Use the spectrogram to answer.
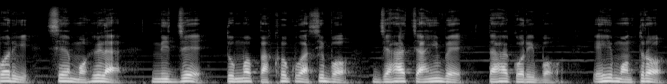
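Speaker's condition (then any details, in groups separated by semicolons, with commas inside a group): No condition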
